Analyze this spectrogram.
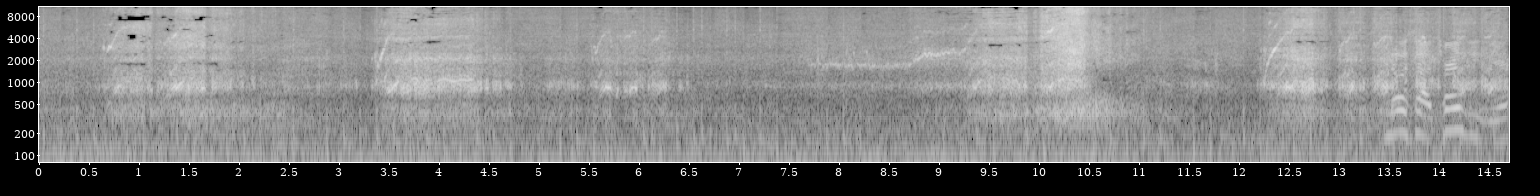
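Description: Tyres scrape and spray loose dirt.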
